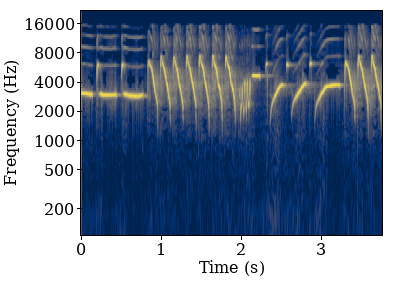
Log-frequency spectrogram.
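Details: Domestic canary in full song, meant to stimulate a quiet canary: pairs of steady whistled notes, a quick series of downward-sweeping chirps, a brief buzzy burst, then rising slurred whistles and more rapid sweeps.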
